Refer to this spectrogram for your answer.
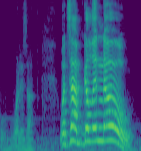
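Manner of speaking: mock confusion, high pitch. Retelling how a confused man reacted, imitating a confused voice. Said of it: "I could literally hear the confusion in his voice".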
